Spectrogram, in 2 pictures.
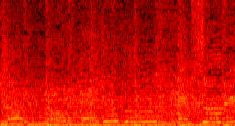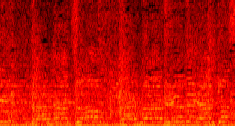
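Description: K-pop boy group's upbeat pop song: several male voices singing over a backing track with a heavy, steady bass beat.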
